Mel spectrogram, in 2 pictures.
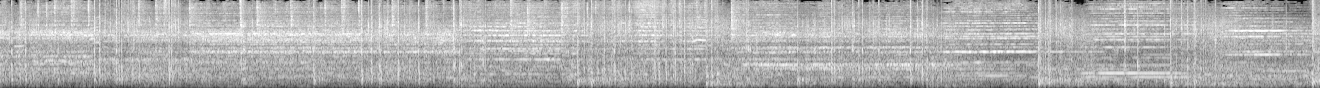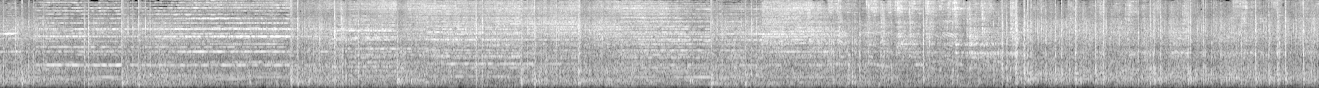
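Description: Fireworks display: a dense, unbroken run of bangs and crackling from bursting shells and fountains, with music playing alongside.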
